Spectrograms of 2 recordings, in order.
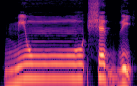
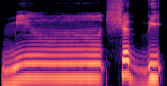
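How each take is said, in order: First: مِنْ with rounded lips, a waw sound creeping into the held nasal. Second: مِنْ with relaxed lips and a long, pure nasal hum; lips unrounded. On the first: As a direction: recite مِنْ شَدِّ wrongly, circling the lips on the long hum of مِنْ. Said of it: "this will create a waw sound". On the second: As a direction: recite مِنْ شَدِّ with the mouth in natural position, no waw sound in مِنْ. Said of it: "the correct method of recitation will". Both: Shown as a demonstration.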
